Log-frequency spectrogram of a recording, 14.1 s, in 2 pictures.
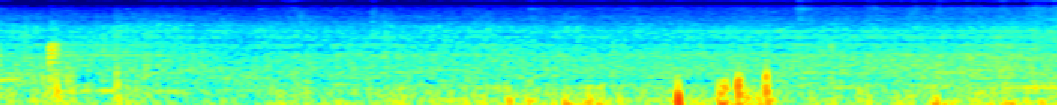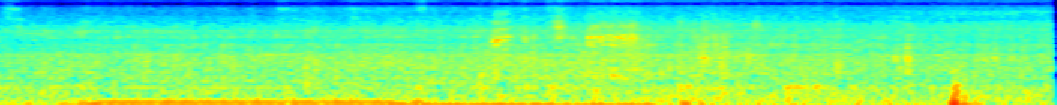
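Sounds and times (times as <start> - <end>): distant diesel train rumble: 0.0 - 14.0
low thumps: 13.1 - 14.0.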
